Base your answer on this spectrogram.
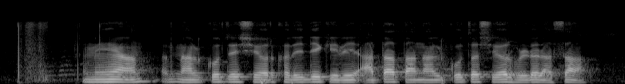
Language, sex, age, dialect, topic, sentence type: Marathi, male, 18-24, Southern Konkan, banking, statement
